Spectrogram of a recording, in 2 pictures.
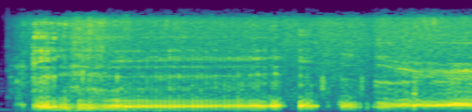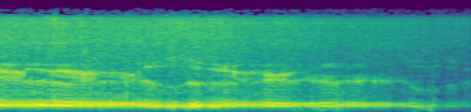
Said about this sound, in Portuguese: e aí? Onça Ronrona? Bom, vamos ouvir, vamos saber?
